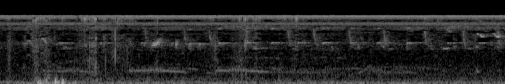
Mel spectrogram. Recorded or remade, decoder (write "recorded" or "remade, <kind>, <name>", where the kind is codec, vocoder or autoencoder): recorded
